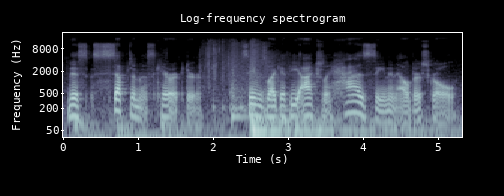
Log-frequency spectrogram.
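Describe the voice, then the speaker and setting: Casting: male gamer-narrator with a gravelly, mid-pitched voice, recounting a roleplay playthrough as a measured story. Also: big pitch swings, mellow, faint music behind. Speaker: video game player and narrator.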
